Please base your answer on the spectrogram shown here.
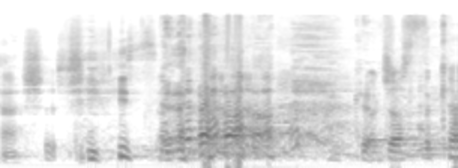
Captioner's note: everyone laughing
